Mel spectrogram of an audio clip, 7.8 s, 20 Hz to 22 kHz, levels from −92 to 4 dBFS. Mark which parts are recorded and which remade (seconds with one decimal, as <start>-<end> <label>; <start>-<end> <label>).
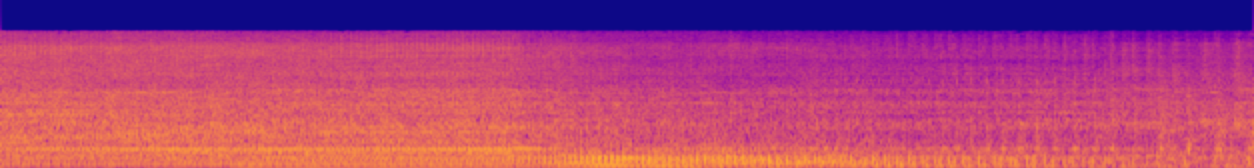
0.0-0.7 recorded; 0.7-2.0 remade; 2.0-3.5 recorded; 3.5-5.1 remade; 5.1-6.9 recorded; 6.9-7.8 remade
